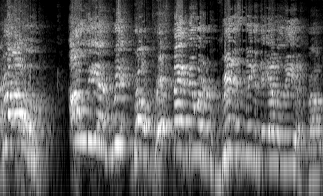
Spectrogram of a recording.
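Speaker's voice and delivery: loud, fast, high laughing rant; excited shout. Real, not acted. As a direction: hype it up in disbelief. Excited rant about [name].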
